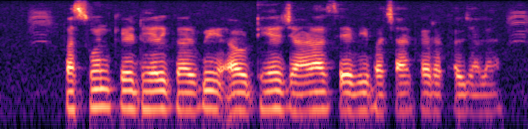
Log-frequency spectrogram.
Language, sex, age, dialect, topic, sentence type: Bhojpuri, male, 18-24, Western, agriculture, statement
